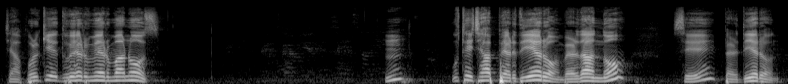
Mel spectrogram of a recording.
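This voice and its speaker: A male pastor preaching a sermon at a church service, in halting, simple phrases, often asking the congregation questions. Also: on the high side, expressive, a bit bright. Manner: halting, simplified phrasing with many pauses and fillers.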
